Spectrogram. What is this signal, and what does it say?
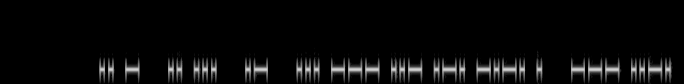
Morse code, heard as a keyed tone, about 28 wpm, 700 Hz. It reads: IT IS A SOURCE OF
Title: Sentences from Top 1000 Words - Review Part 5 - 28wpm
